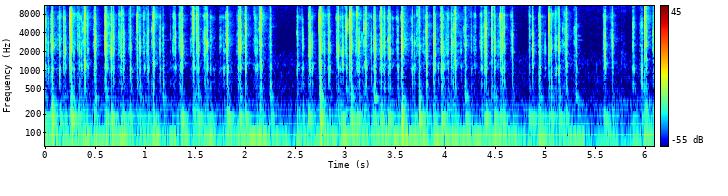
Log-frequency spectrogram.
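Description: A full-size Cherry MX10.0 low-profile mechanical keyboard with Cherry LP switches, dark ABS keycaps and a steel plate is typed on continuously with the fingertips of both hands. Rapid, sharp, bright key clacks die away almost instantly, over a steady low hum.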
